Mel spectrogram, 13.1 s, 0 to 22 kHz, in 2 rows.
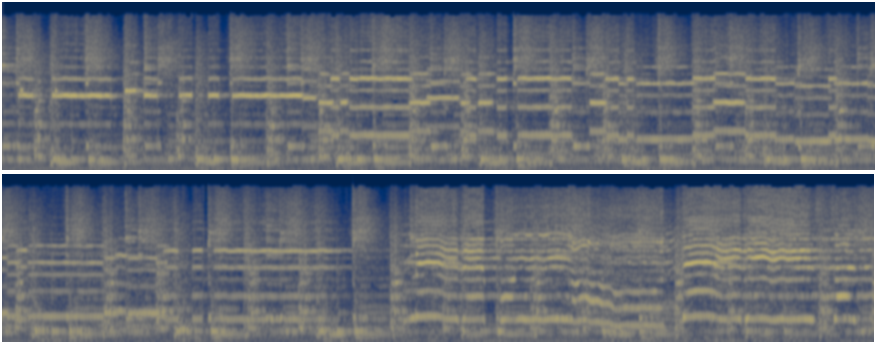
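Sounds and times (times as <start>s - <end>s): melodic lead line: 0.0s - 13.0s
steady drum beat: 0.0s - 13.0s.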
